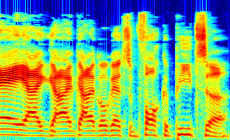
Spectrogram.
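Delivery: put-on Brooklyn accent. Describing how Mario talks outside video games, doing him with a Brooklyn accent. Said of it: "talks he's just a guy from Brooklyn".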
